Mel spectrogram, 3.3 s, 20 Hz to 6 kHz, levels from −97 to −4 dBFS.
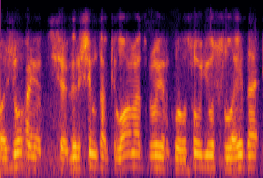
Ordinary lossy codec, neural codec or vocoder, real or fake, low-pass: AAC, 48 kbps; none; real; 5.4 kHz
